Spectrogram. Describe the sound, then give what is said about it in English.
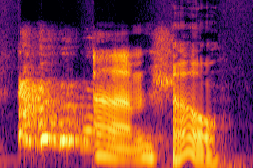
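A household's pet dogs bark and yowl in three drawn-out bursts, the later ones rising and falling in pitch like whining howls, loud, with short pauses between. “Oh my gosh, my dogs.”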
